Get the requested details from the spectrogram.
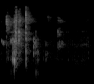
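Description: A wrapped gift shaped like a Christmas bauble is shaken, giving a quick series of bright, dry, crunchy rattles with no low end that fade within a second. The sound is judged to be chocolates rather than M&Ms, because it doesn't make the M&Ms sound, and the bauble turns out to be a Disney Christmas bauble with chocolate inside.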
